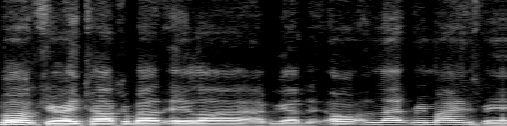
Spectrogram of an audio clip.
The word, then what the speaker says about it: Ela: Ela Yeah. is E-L-A, Ela. E is pronounced A in Yoruba. It's just like Spanish.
